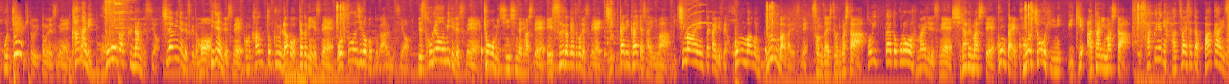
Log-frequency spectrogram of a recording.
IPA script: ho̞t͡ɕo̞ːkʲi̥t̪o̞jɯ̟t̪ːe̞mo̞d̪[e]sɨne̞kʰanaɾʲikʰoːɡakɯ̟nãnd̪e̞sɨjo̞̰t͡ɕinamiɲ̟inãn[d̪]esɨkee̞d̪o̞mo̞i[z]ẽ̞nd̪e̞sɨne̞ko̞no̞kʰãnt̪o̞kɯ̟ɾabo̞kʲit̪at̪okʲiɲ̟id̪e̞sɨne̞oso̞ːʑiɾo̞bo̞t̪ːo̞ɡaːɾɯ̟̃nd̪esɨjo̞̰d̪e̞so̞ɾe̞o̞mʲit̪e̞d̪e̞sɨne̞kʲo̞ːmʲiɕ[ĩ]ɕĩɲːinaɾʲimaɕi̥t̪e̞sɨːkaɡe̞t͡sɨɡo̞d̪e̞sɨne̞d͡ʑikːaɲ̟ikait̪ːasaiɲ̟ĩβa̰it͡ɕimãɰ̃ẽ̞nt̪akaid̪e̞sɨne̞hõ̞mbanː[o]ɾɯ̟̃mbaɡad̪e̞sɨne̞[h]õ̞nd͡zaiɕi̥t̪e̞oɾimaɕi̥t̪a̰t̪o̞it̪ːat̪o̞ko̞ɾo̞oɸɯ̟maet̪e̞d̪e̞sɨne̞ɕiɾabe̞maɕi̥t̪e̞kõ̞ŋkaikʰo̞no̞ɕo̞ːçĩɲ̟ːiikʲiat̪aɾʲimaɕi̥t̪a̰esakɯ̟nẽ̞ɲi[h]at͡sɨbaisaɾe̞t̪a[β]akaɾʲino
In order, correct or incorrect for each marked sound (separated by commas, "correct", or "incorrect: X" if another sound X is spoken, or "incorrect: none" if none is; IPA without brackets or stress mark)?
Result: correct, correct, correct, correct, correct, incorrect: s, correct, incorrect: b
